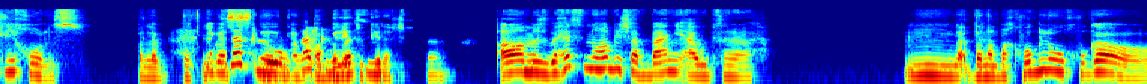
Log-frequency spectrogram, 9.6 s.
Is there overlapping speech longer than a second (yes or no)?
yes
